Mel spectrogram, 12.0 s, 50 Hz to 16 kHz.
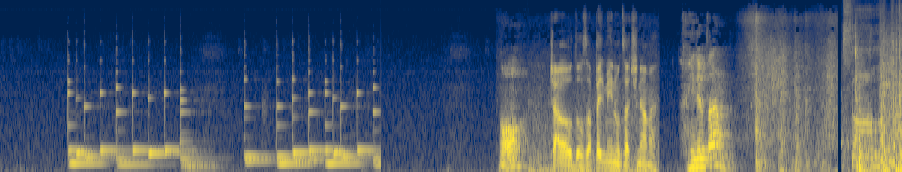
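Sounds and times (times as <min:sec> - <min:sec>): phone ringtone marimba melody: 0:00.9 - 0:05.2.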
